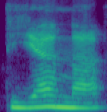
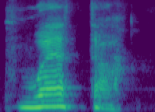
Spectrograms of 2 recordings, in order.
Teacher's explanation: piana is leg, and that's got the stress at the beginning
